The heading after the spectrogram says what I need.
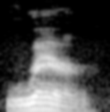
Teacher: one thing that's inherent in most american speakers is a little bit of lip rounding on the r sounds so there is a diacritic for the lip rounding and that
